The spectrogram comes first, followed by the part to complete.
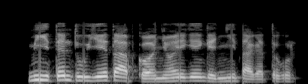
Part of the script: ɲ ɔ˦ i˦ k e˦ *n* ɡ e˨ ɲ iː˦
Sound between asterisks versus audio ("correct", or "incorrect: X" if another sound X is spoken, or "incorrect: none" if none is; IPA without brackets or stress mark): incorrect: ŋ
